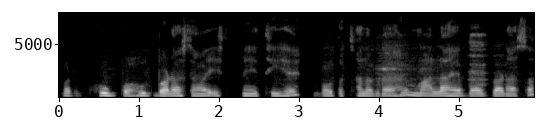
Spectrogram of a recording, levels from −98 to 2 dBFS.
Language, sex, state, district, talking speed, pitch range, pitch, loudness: Hindi, female, Bihar, Purnia, 170 wpm, 175-190 Hz, 180 Hz, -35 LUFS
